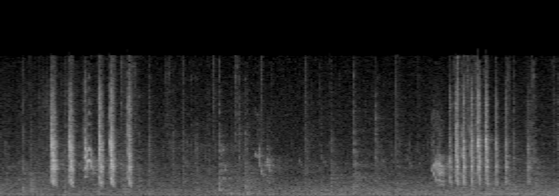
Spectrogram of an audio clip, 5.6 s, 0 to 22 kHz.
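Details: Sparrows coming to be fed, recorded 29 March 2022 on the way out: two quick bursts of loud, bright chirps, each a run of five to seven sharp notes, separated by a quieter stretch with a few faint chirps.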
